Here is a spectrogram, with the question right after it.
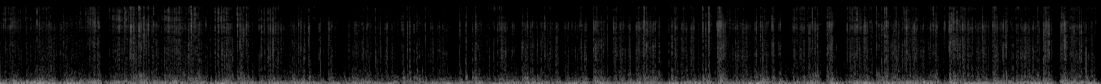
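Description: Long nails on both hands scratch along the woven fibre rows of a straw or raffia purse. The result is a steady, dense scratching that stays at an even level throughout, with a heavy low rumble beneath a crisp, bright rasp.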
